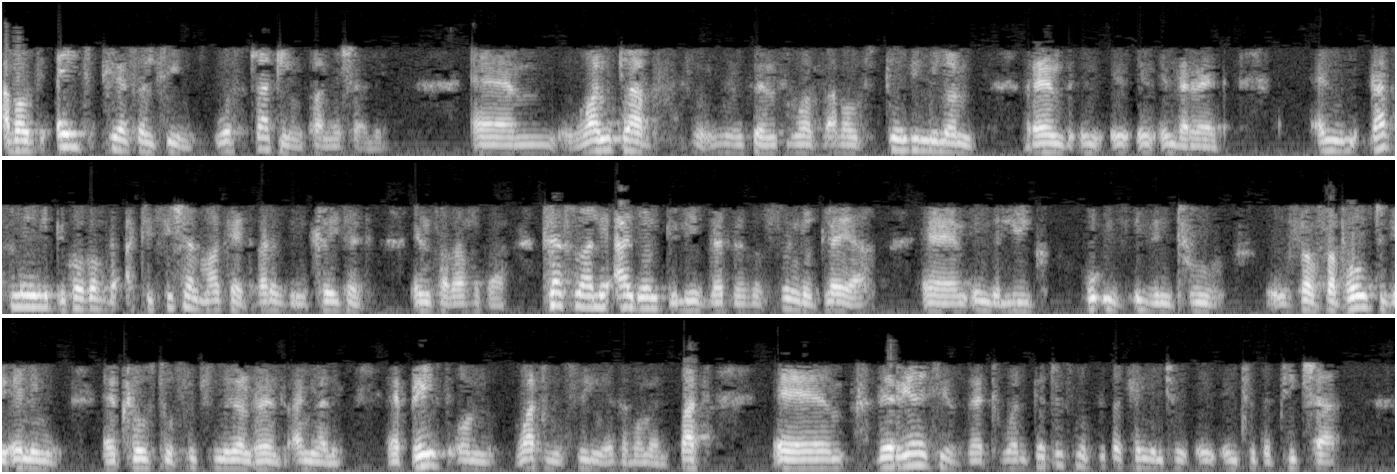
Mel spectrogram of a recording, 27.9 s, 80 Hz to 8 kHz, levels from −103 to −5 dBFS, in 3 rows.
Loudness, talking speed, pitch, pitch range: -20 LUFS, 195 wpm, 130 Hz, 115-155 Hz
